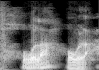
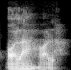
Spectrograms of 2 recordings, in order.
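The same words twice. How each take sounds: First: "Hola Hola" with the H sounded. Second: "Hola Hola" with the H dropped, like "ola ola"; silent H. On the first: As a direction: say "Hola Hola" with a breathed H starting each word. Gives two pronunciations of show name. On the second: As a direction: say "Hola Hola" starting on the O. Alternative pronunciation of show name. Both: Shown as a demonstration.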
